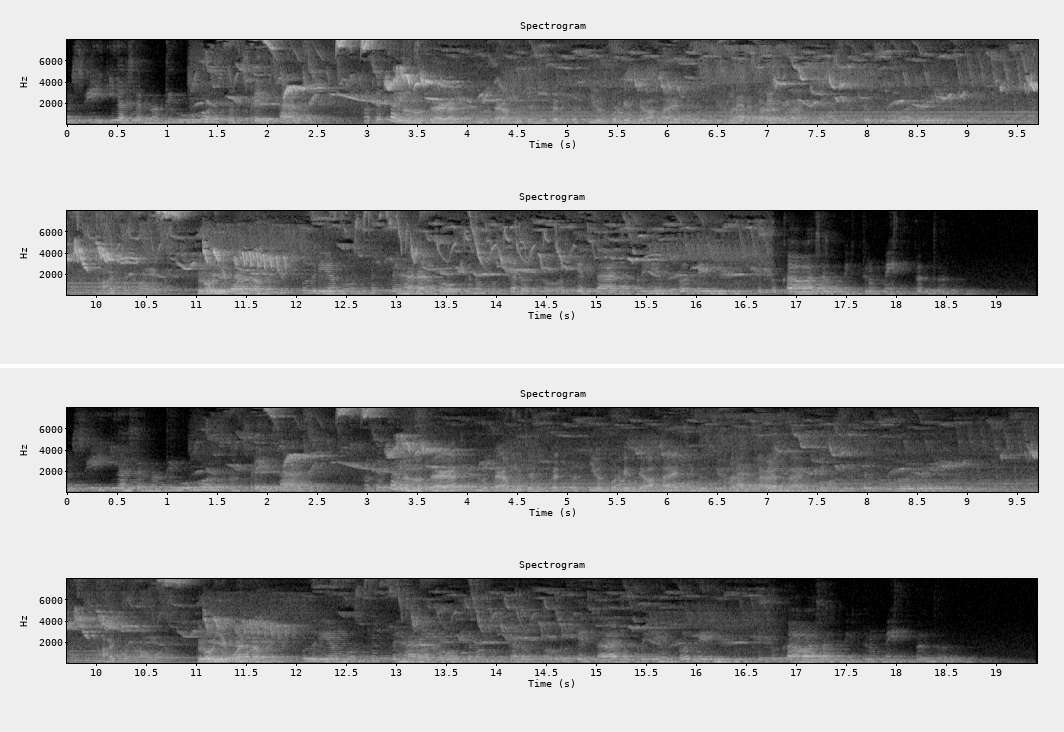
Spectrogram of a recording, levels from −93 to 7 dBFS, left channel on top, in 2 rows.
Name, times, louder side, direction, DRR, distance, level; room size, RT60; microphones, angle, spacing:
voice 1, 0.0-2.4 3.0-3.7 5.4-9.1 9.7-10.0 11.1-18.5, left 1 dB, 60° left, 0 dB, 4.4 m, -32 dB
sound 1, 1.2-16.8, left 10 dB, 80° left, 1.2 m, -33 dB
voice 2, 3.3-7.7 10.0-11.8, equal, ahead, 3 dB, 1.3 m, -30 dB
Engine, 3.4-10.6, left 3 dB, 30° left, 0.9 m, -39 dB
14.0 x 12.0 x 7.2 m, 1.2 s
head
